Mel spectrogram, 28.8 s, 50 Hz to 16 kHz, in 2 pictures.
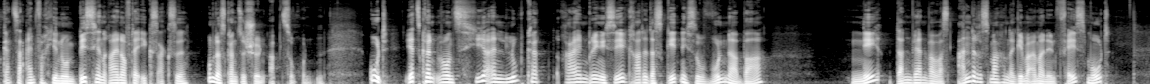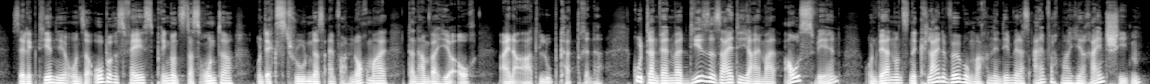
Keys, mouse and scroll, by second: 1.1 Tab, 1.4 middle drag, 1.8 middle drag, 2.8 middle click, 3.0 middle click, 3.4 middle click, 4.1 Tab, 5.2 a, 5.7 ctrl+r, 8.7-9.1 drag, 9.6 ctrl+r, 13.9 right click, 15.0-17.7 middle drag, 17.7-18.2 drag, 18.8 e, 20.3-22.5 drag, 22.5 right click, 23.6-26.2 drag, 26.2-27.6 middle drag, 27.6 right click, 28.5-28.7 right drag.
